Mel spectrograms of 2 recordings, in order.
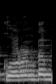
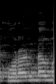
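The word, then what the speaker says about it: corundum: കുറണ്ടം എന്ന സ്ഥലത്തു നിന്നാണ് കുറണ്ടം അഥവാ കുരുവിരും എന്ന വാക്കുകൾ ജനിച്ചത് കുരുവിരും എന്നാൽ മാണിക്യം എന്നാണ് മാണിക്യവും പുഷ്യരാഗങ്ങളും അഥവാ സഫയർ ഇവയെല്ലാം കൊറണ്ടം വിഭാഗത്തിൽ പെട്ട രത്നങ്ങളാണ് കൊറണ്ടം എന്ന തമിഴ് വാക്കിനെ കൊറാണ്ടം ആക്കിയത് ഇംഗ്ലീഷുകാരാണ് അവരുടെ ഉച്ചാരണത്തിലുള്ള വ്യത്യാസമാണ് തമിഴ്നാട്ടിലെ സ്ഥലവുമായിട്ട് ബന്ധപ്പെട്ട ഇതിനെ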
